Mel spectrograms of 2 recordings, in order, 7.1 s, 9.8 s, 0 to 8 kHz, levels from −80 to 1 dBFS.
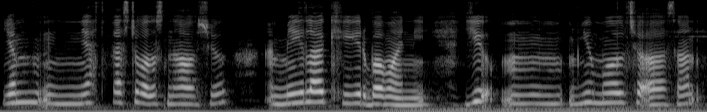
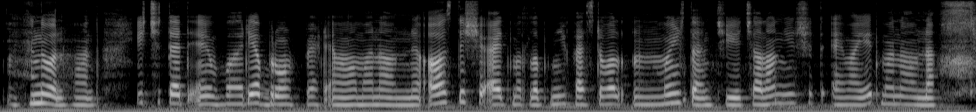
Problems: background sounds at intervals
